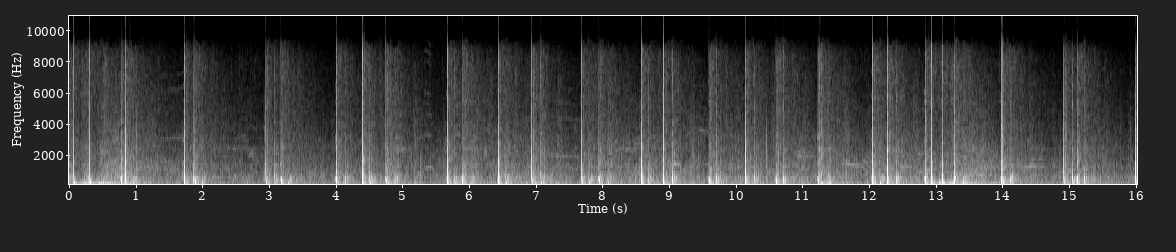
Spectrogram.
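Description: Aerial fireworks shells bursting in quick, irregular succession: sharp bangs come several a second, often in clusters.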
